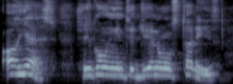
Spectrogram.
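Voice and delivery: high-pitched, quick official; high, busy character voice; Nezu. Acted. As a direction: hurry through it in a high voice. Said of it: "and he says".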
